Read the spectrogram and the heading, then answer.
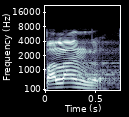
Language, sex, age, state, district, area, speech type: Hindi, male, 30-45, Bihar, Begusarai, rural, read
